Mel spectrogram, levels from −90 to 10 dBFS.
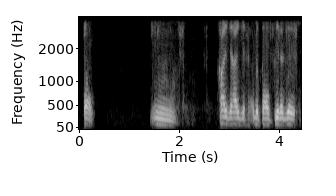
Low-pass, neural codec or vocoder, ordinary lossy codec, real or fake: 3.6 kHz; codec, 24 kHz, 6 kbps, HILCodec; none; fake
